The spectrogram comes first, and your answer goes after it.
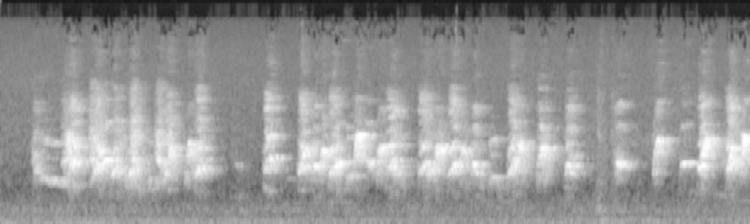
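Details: Papillon puppy giving rapid runs of high, thin yipping barks in bursts of several, each group separated by short pauses, with a quiet room behind.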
